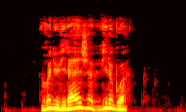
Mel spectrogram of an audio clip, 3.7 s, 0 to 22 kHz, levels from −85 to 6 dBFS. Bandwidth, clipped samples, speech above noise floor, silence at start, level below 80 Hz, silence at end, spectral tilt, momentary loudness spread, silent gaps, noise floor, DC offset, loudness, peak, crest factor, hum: 12 kHz; under 0.1%; 45 dB; 0.8 s; -42 dBFS; 1.15 s; -6 dB/octave; 7 LU; none; -59 dBFS; under 0.1%; -15 LUFS; -2 dBFS; 14 dB; none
